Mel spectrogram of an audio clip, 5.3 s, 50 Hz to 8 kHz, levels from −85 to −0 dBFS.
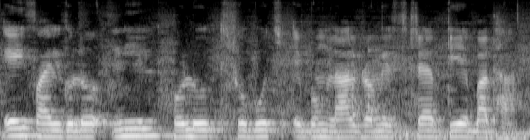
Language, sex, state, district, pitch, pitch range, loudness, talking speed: Bengali, male, West Bengal, Alipurduar, 135 Hz, 125-140 Hz, -16 LUFS, 125 wpm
